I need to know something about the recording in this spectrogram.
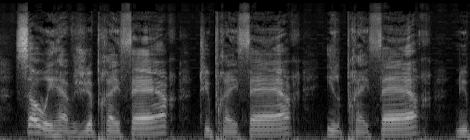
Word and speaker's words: préfère: for ease of pronunciation, we simply change the I accent aigu to an I accent grave. That changes the sound from A to E, and that short vowel just seems to work much better in closed syllables.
